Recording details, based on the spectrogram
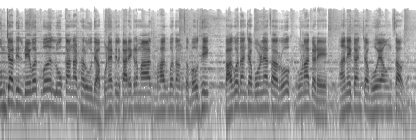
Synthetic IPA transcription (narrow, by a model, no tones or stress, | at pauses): t̪umt͡ɕjat̪iːld̪eʋət̪ʋəlokãnːaʈʰəɾəwd̪japuɳjat̪iːlkaɾjəkɾəmat̪bʱaɡʋət̪ãnt͡səːbəwd̪ʱiːk | bʱaɡʋət̪ãɲt͡ɕjabolɳjat͡saɾokʰkuɽ̃akəɽe | ənekãɲt͡ɕjabʱojauːnt͡saʋl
